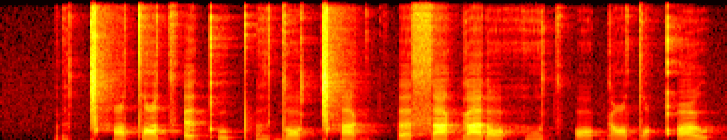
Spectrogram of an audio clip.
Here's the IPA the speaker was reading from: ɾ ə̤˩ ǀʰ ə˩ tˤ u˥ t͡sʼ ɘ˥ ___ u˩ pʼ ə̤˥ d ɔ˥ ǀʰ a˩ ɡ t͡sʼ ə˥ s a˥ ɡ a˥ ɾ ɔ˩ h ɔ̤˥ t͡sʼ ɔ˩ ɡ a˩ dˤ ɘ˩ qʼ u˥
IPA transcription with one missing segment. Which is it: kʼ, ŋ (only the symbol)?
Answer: kʼ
